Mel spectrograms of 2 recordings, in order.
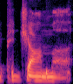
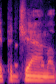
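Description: First: Pajama with JAH, an open ah; Jersey pronunciation. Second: Pajama with JAM as in strawberry jam; Utah-Arizona pronunciation. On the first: Host showing how Jersey says it, broad "pajama". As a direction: say "pajama" as puh-JAH-muh. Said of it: "in Jersey we say pajama". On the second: Host showing how Utah says it, Western "pajama". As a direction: say "pajama" with a short flat A, puh-JAM-uh. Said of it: "I think you say pajama". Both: Shown as a demonstration.

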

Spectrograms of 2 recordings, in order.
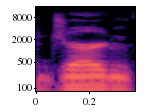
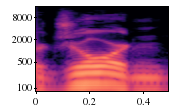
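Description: First: Jordan said as JUR-dun; alternative pronunciation. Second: Jordan said as JOR-dun; alternative pronunciation. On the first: Host recalling a family visit, Jordan pronounced JUR-dun. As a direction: say Jordan with an "er" in the first syllable. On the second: Host correcting the family name, Jordan pronounced JOR-dun. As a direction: say Jordan with an "or" in the first syllable. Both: Shown as a demonstration. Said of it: "however you say it".

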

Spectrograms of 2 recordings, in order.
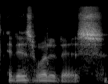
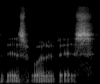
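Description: First: Said in the usual way. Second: Much lower, a put-on deep voice; mock deep voice. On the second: Host shrugging off a mistake, in a mock deep voice. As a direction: drop way down into a comic low voice.

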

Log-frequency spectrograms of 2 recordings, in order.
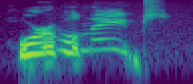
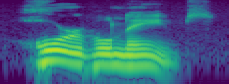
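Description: First: Very high-pitched little voice; squeaky repeat. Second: Said in the usual way. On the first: Acted. Comic hammering his verdict on team names, in falsetto.

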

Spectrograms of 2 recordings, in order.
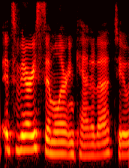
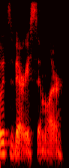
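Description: First: Said in the usual way. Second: Whispered repeat under the breath; whispered aside. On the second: Real, not acted. Repeats the point softly.

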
